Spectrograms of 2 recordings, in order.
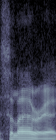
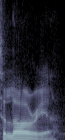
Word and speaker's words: Celaria: no i bought it i've never pronounced it celeria it's solaria waters of solari campaign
